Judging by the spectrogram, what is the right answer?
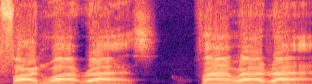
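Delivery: mock hardcore Texas accent. Retelling how hardcore Texans say a test phrase: imitating a hardcore Texan accent. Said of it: "true hardcore Texans would say".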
